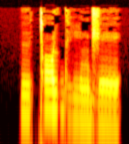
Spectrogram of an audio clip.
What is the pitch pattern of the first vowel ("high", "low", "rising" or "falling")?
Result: low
